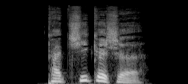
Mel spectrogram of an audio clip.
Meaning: inflection of tadschikisch: 1. strong/mixed nominative/accusative feminine singular 2. strong nominative/accusative plural 3. weak nominative all-gender singular
- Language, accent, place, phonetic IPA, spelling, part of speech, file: German, Germany, Berlin, [taˈd͡ʒiːkɪʃə], tadschikische, adjective, De-tadschikische.ogg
